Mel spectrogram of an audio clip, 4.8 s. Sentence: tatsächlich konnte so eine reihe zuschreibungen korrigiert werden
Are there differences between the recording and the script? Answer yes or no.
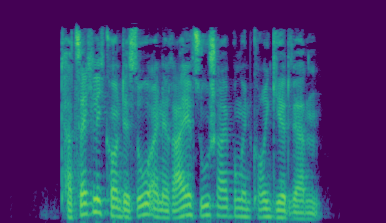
no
